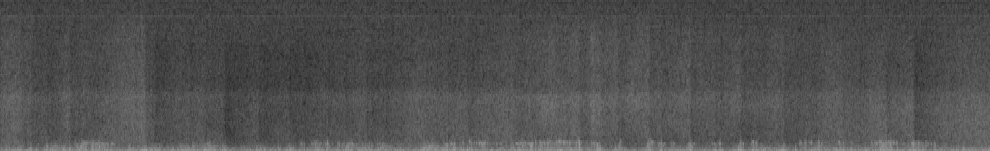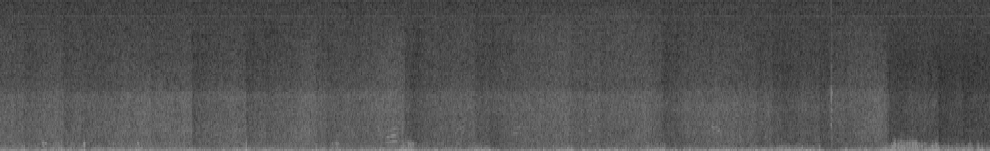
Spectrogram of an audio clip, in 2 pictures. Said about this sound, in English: Surf fishing, the Atlantic Ocean,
